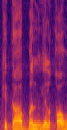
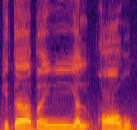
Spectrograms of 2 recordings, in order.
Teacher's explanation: کتابن میں با پر دو زبر کی تنوین سے یلقا کی یا کے ساتھ ملائیں گے اور ناظرین یا کی آواز کو غننے کے ساتھ ادا کریں گے۔ کتابن یلقاہ نہیں، کتابن یلقاہ، یہاں یرملون کا جو قاعدہ وہ اپلائی ہوگا۔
